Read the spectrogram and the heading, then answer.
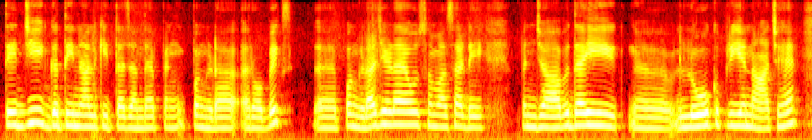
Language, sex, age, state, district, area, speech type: Punjabi, female, 30-45, Punjab, Kapurthala, urban, spontaneous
